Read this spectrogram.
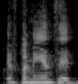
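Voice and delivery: ordinary talk, nothing marked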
